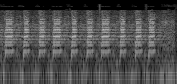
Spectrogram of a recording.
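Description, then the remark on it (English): A novelty car horn blares a rapid, bouncing melody of repeated bright tones, about eight quick pulses in a steady rhythm, loud with no talking. “great moments in honking history. The horn that Rodney Dangerfield had in Caddyshack. That's the horn that I want on my car”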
